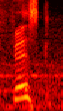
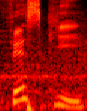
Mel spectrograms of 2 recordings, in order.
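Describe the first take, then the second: First: The name ends with a plain 'k' sound. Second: The name ends with an added 'ee' sound. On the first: This is the player's real name. The speaker calls it right. "It's actually Fisk" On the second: This is the player's nickname. The speaker calls it wrong. "He said Fisky"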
